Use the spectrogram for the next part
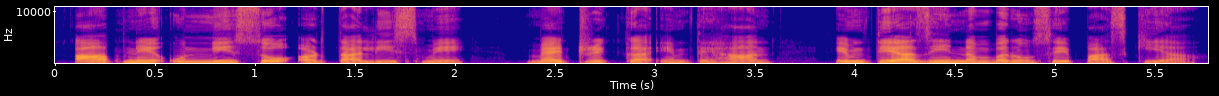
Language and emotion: Urdu, neutral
